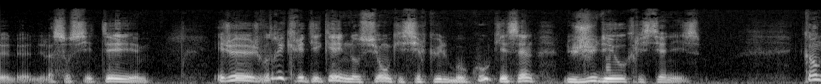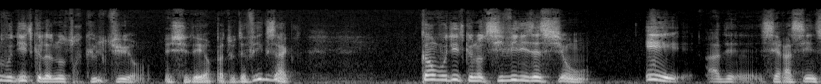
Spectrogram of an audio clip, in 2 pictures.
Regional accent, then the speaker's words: Tunisia; born there; moi je viens de Tunisie, c'est un pays, comme vous le savez, auquel je suis très attaché, où je suis né, auquel je dois beaucoup.

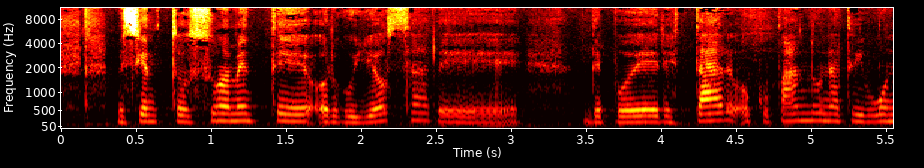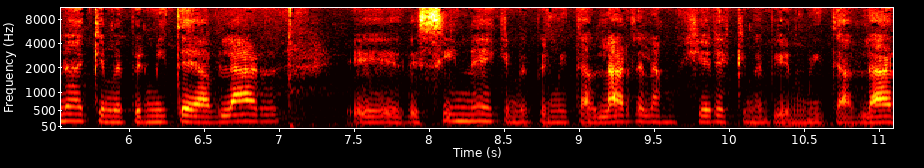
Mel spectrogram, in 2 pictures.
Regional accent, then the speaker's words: Chile; A mí me sorprende que en mi país haya tanta producción cinematográfica y de tanta calidad.

